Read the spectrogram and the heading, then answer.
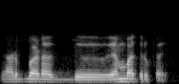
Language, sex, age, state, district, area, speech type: Kannada, male, 18-30, Karnataka, Udupi, rural, conversation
